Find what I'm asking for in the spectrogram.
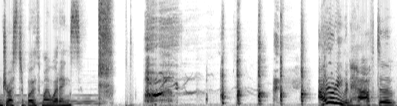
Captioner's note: laughs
